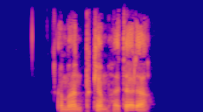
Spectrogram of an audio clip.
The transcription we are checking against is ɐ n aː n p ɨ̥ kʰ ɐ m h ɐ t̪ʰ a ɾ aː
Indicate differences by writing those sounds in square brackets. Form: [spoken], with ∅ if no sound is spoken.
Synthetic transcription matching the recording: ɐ [m] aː n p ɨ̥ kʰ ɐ m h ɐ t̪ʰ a ɾ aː

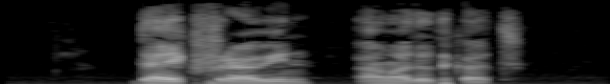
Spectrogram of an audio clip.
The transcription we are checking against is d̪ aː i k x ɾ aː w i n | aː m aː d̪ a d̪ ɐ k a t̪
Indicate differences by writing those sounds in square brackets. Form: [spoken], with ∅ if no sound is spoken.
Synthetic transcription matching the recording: d̪ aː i k [f] ɾ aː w i n | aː m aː d̪ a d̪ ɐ k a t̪

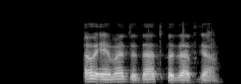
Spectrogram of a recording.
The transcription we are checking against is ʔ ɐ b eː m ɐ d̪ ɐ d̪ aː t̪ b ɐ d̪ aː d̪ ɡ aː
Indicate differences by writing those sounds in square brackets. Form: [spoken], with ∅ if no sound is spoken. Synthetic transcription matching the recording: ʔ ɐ [w] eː m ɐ d̪ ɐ d̪ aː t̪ b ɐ d̪ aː d̪ ɡ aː

